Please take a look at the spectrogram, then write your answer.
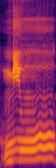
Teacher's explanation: kita tasydidkan ke wawu, kita masukkan idgham artinya masuk ke huruf wawu ini dengan disertai dengung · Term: idgham bi gunnah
